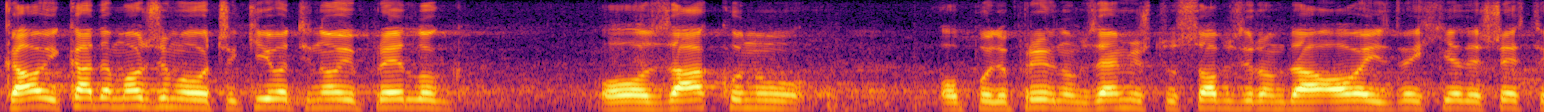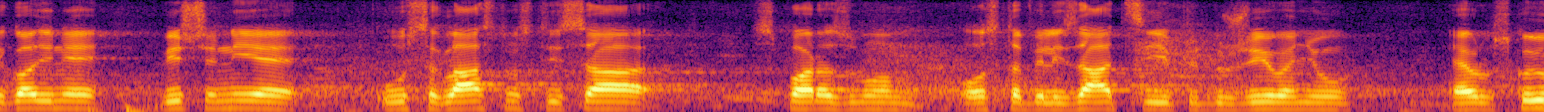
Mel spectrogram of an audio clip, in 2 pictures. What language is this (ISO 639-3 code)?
srp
